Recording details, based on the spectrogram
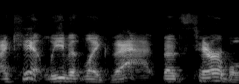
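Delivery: ordinary talk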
